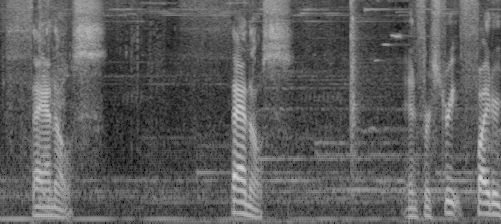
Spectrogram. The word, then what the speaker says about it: Thanos: if in case you are listening ricky it's thanos thanos and for street fighter 2 it's sagat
